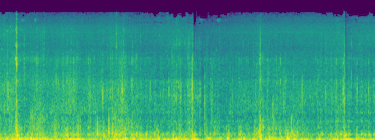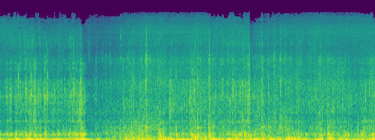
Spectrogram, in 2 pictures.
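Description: Wind buffeting the microphone, over the rattle and knocking of a mountain bike rolling fast downhill on a rough dirt trail. The noise eases briefly about nine seconds in.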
